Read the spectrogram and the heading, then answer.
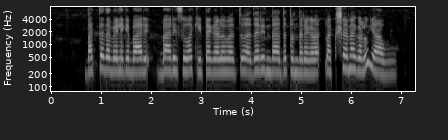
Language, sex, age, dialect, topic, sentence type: Kannada, female, 18-24, Coastal/Dakshin, agriculture, question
